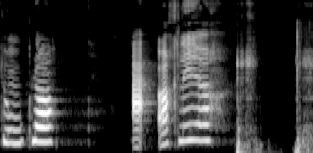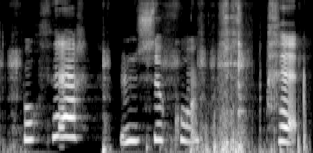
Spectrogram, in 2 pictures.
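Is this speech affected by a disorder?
Yes: hearing impairment; right ear hearing loss, hearing aids, implant surgery, orthophoniste listening training, second operation for failed electrode; hard of hearing, wears hearing device, upper and lower limb motor disability, unstable walking, uses walker.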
